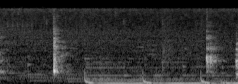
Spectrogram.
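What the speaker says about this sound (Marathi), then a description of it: "तुपावरती आपण 1 ते 2 मिनिटांसाठी ऍपल चांगलं परतून घेणार आहोत।" Grated apple stirred in hot ghee sizzles softly while a utensil scrapes and taps the pan a few times in a steady rhythm, with no voices.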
